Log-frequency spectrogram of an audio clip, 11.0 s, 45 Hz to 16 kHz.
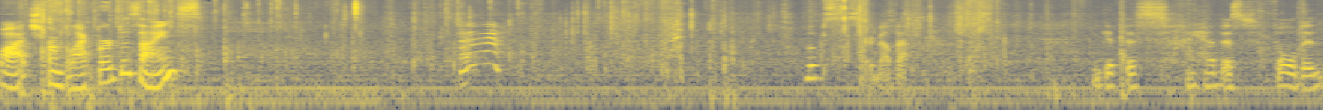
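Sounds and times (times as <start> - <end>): rustling handling noises: 0.0 - 11.0
steady low hum: 0.0 - 11.0.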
